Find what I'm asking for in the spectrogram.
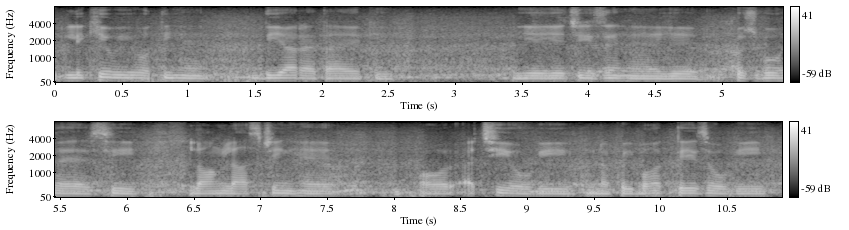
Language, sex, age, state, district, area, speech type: Urdu, male, 18-30, Uttar Pradesh, Mau, urban, spontaneous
